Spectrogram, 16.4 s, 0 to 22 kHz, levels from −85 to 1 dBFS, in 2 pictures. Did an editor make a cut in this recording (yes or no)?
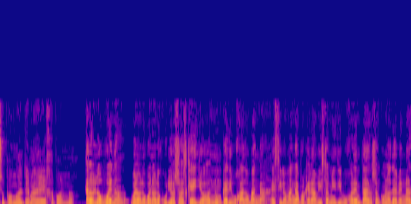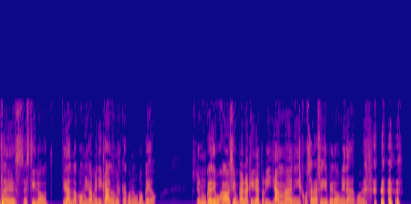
yes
